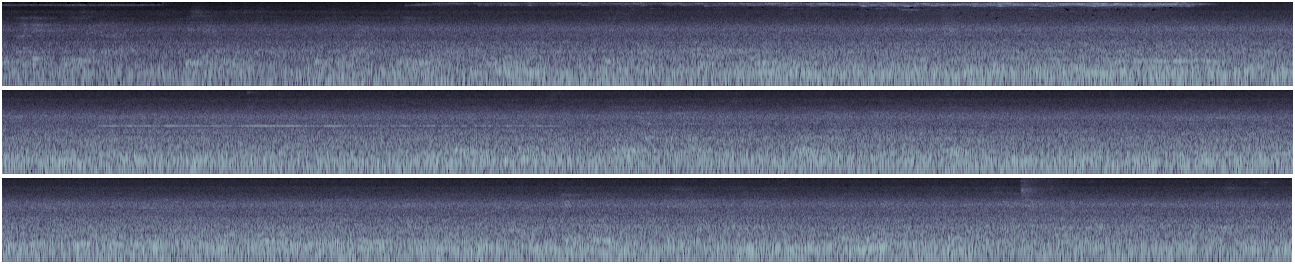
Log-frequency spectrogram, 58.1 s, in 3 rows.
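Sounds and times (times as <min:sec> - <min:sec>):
high-pitched brake squeal: 0:00.0 - 0:02.5, 0:06.0 - 0:18.3, 0:20.8 - 0:27.7
train braking to a stop: 0:00.0 - 0:04.0, 0:05.8 - 0:58.0
hum of train equipment: 0:00.0 - 0:58.0.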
